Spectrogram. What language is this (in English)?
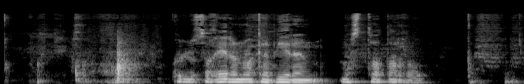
Arabic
